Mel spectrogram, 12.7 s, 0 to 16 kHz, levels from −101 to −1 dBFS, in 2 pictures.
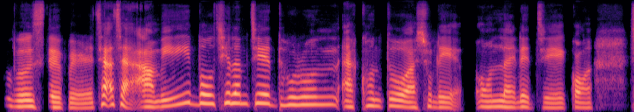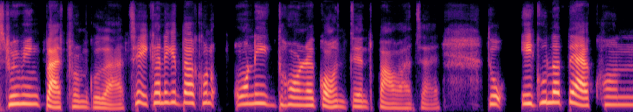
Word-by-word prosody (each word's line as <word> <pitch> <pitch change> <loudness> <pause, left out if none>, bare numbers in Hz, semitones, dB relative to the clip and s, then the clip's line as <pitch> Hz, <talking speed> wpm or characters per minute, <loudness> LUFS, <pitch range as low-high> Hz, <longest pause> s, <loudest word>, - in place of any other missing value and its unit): বুঝতে 190 -2 +1 0.2
পেরেছি 155 - -3
আচ্ছা 255 - +2 0.2
আমি 185 +3 +1 0.3
বলছিলাম 300 +1 +3
যে 305 - +3 0.2
ধরুন 250 +1 0 0.3
এখন 215 +4 -5
তো 215 - -1 0.2
আসলে 170 +1 -4 0.4
অনলাইনে 180 -1 0 0.2
যে 160 - -6 0.2
ক - - -7 0.6
স্ট্রিমিং 280 +1 +2
প্ল্যাটফর্মগুলা 165 -2 +2
আছে 265 - -9
এখানে 320 +4 0
কিন্তু 320 -1 +1
এখন 315 +1 -4 0.3
অনেক 290 +1 +1 0.2
ধরনের 235 -2 +1
কনটেন্ট 185 -1 -2
পাওয়া 140 -1 -4
যায়। 140 -1 -12 0.5
তো 275 - -2 0.3
এগুলাতে 330 +2 +3
এখন 250 +2 -7
230 Hz, 130 wpm, -22 LUFS, 175-280 Hz, 0.6 s, বলছিলাম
